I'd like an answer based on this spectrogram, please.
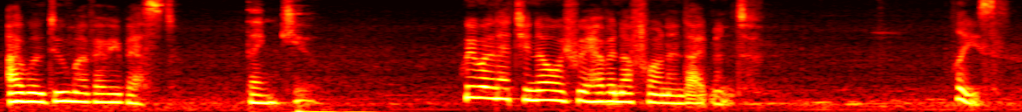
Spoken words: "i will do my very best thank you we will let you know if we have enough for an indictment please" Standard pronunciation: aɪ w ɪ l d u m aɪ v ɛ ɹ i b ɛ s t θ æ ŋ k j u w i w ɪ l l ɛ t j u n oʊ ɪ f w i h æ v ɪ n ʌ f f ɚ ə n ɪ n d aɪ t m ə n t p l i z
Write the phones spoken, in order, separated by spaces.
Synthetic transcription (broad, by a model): aɪ w ɪ l d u m aɪ v ɛ ɹ i b ɛ s t θ æ ŋ k j u w i w ɪ l n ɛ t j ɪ n oʊ ɪ f w i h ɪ v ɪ n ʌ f f ɚ ə n ɪ n d aɪ t m ə n t p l i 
